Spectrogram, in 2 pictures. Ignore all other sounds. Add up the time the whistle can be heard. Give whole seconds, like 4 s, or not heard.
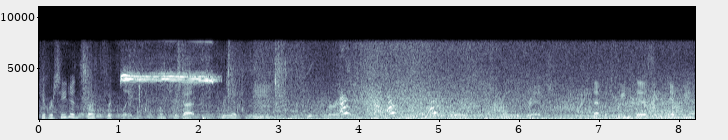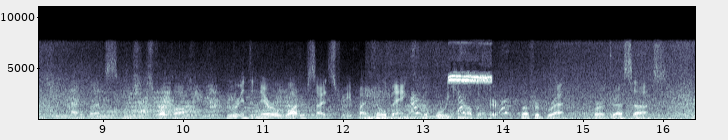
3 s.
